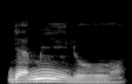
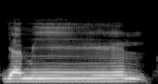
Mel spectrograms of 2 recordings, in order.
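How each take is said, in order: First: The word ends on a u vowel. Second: The word ends on the consonant l. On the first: The speaker calls it right. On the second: The speaker calls it wrong. "Tapi enggak lah macam wakaf tajwid. Jamil enggak lah kan"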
